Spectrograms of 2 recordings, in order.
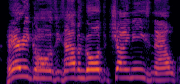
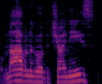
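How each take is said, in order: First: Loud, high put-on voice of a scolding critic; mock heckler. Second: Said in the usual way. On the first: Comic voicing a critic who accuses him, loud mock scolding. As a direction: play the finger-pointing critic who caught him out.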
